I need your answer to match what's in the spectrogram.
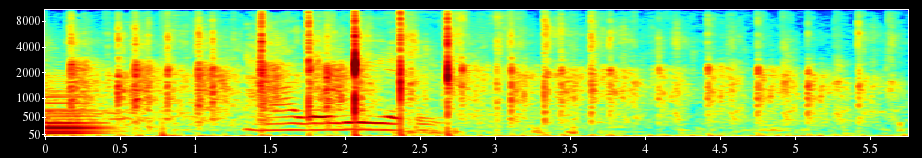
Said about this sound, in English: There is none like you, Jesus. Let's put our hands together in an applause.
